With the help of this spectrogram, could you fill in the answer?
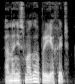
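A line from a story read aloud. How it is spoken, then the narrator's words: Plain. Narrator (Russian): ответила Сендадо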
